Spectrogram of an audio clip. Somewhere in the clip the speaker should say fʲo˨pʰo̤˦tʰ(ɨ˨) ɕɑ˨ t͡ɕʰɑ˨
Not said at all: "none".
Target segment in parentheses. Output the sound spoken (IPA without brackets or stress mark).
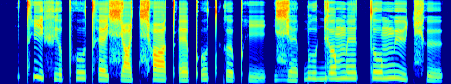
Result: ɛ˨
